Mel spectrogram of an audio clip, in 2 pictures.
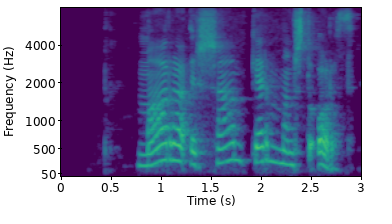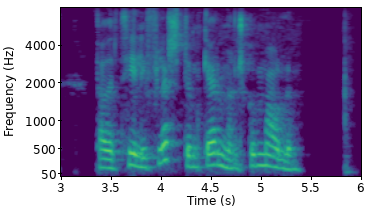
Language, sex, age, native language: Icelandic, female, 30-39, Icelandic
